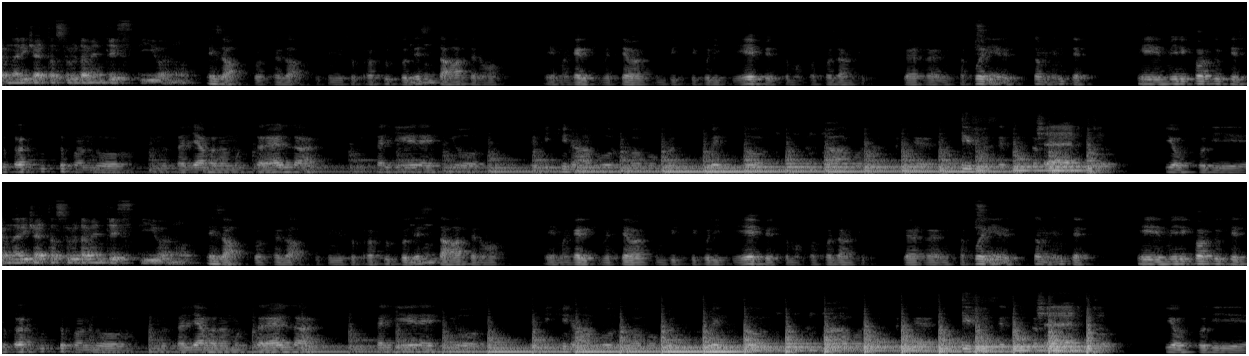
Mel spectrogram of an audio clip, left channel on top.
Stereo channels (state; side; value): quieter; left; 3.8 dB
